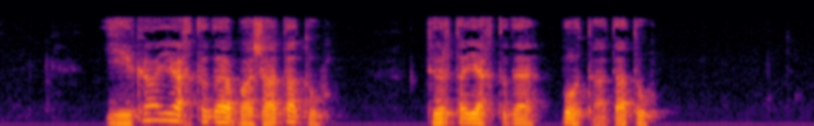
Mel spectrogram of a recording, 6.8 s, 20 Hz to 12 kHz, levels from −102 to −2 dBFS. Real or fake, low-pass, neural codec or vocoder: real; 7.2 kHz; none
